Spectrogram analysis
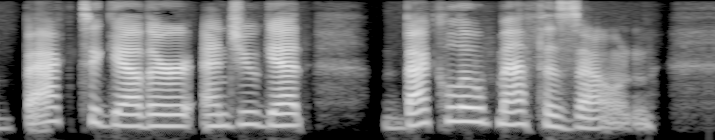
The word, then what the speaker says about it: beclomethasone: Anyways, put all five syllables back together and you get beckromethasone. Emphasize meth. See if you can hear the emphasis when I say it again. Beckromethazone.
